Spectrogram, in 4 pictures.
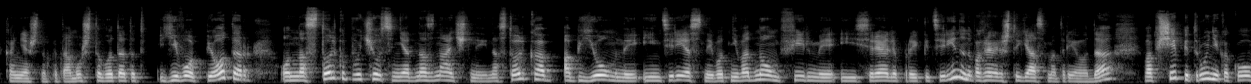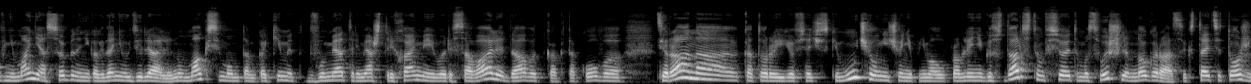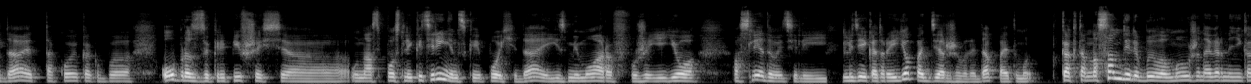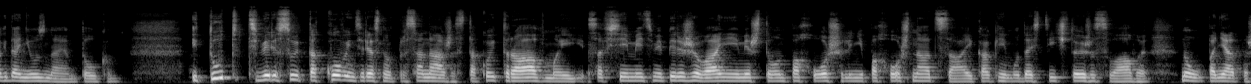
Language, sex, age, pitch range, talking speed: Russian, female, 20-39, 155-190 Hz, 170 wpm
